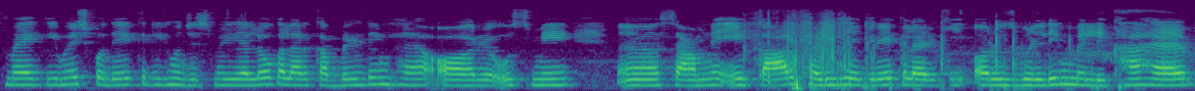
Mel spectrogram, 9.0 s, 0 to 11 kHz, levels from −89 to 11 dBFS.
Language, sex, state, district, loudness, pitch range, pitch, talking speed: Hindi, female, Chhattisgarh, Raipur, -19 LUFS, 215-230 Hz, 220 Hz, 200 wpm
